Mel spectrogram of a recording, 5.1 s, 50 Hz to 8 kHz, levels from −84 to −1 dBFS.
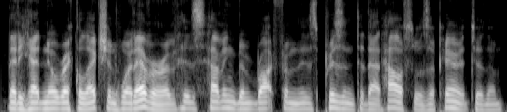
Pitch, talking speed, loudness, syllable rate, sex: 115 Hz, 250 wpm, -18 LUFS, 6.3 syllables/s, male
